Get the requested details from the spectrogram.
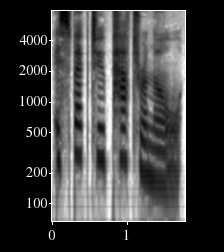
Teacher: Second, the casual American version. Listen for the flatter a as in cat and the slightly quicker pace.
